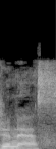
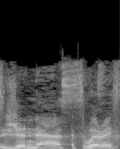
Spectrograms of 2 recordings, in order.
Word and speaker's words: Jeunesse: ageless what what's the company how do you pronounce this janess janess maker and it's less than $75 retail with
